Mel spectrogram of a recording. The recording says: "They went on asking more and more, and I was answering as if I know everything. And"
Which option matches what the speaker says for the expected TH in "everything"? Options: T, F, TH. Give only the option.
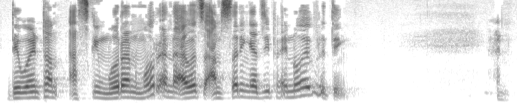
T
